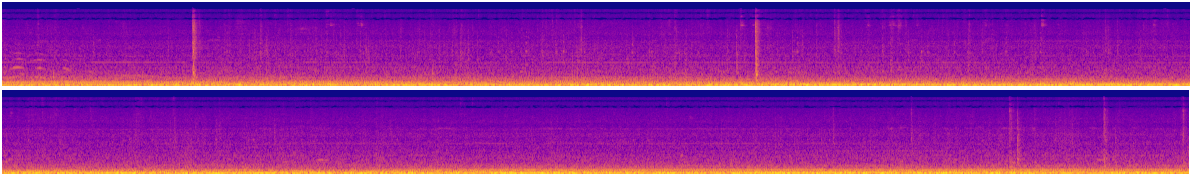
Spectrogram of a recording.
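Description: Landing gear rumbles and thumps over the runway.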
